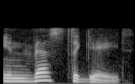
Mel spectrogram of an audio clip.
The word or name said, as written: investigate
